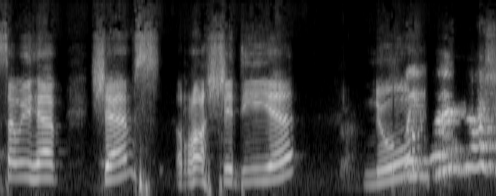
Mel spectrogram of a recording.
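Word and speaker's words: شمس: Sun in Arabic is Shams. Shams. Shems. Yeah, Shams. You're the sun. You're on my sunshine. I like it. I'll take that. Okay. All right. So we have Shams, Rashidiyya, Noor.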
